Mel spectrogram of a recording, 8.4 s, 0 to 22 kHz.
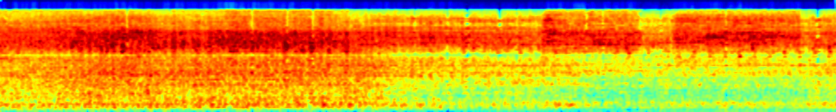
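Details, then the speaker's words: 1969 Chevy Suburban with a junkyard big-block V8, run briefly before a compression test: even idle loping about four beats a second, no misses or ticking over some hiss; runs fine, though a starter fault is suspected. "So far so good. I'm going to say it's good. Yeah, I think it's all right."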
